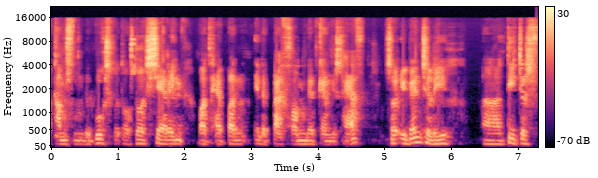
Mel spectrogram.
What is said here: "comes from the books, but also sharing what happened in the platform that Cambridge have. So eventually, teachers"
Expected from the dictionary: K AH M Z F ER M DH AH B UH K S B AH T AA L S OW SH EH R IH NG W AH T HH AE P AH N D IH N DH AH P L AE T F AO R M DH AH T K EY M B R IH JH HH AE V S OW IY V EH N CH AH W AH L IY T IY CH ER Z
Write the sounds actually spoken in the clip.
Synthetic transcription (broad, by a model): K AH M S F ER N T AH B UH K S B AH T AA L S OW SH EH R IH NG W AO T HH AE P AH N IH N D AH P L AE T F AO R M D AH T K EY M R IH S HH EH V S OW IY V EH N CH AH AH L IY T IY CH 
